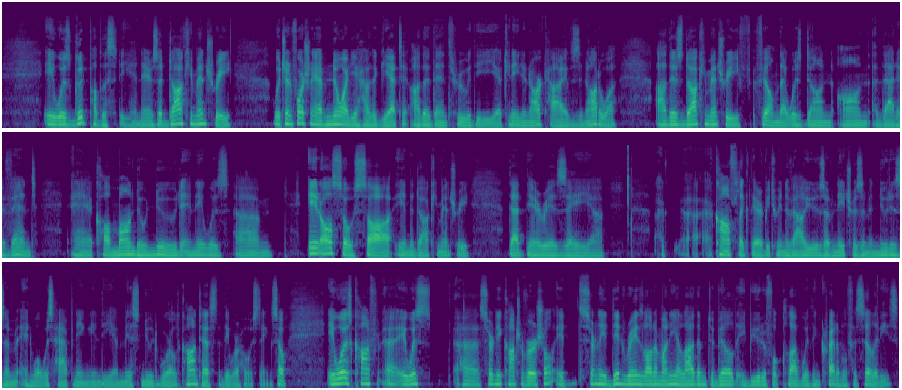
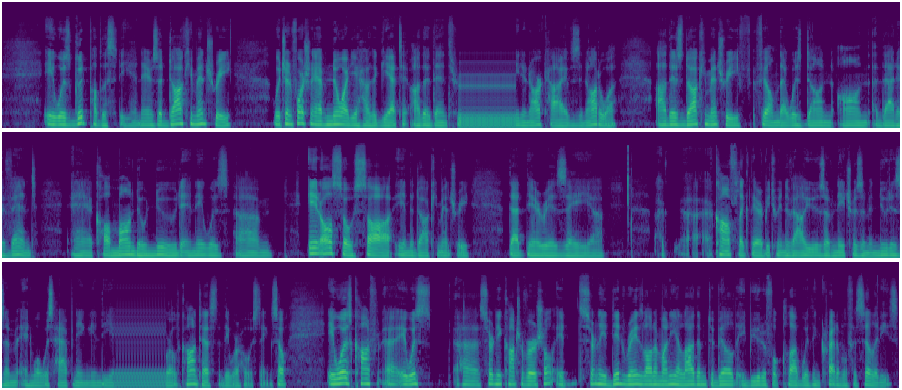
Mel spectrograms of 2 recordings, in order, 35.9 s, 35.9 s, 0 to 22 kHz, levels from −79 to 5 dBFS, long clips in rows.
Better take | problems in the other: first | audio freezing; at 6 s for 0.5 s and at 25 s for 0.5 s

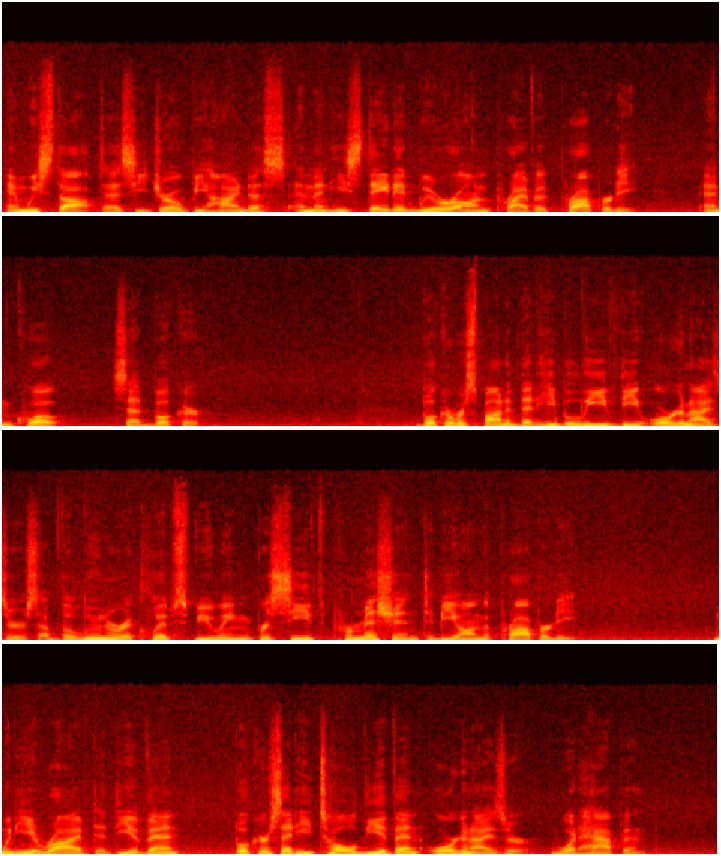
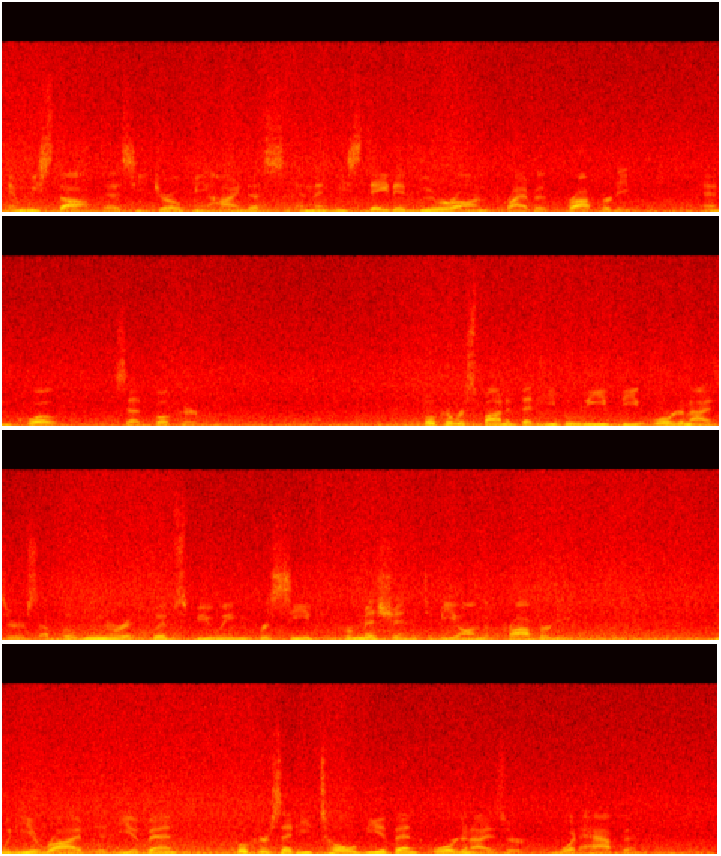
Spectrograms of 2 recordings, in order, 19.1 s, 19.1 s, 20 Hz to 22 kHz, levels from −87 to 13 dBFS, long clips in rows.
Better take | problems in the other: first | hiss; loud; throughout; 5 dB below the speech; faint in the first

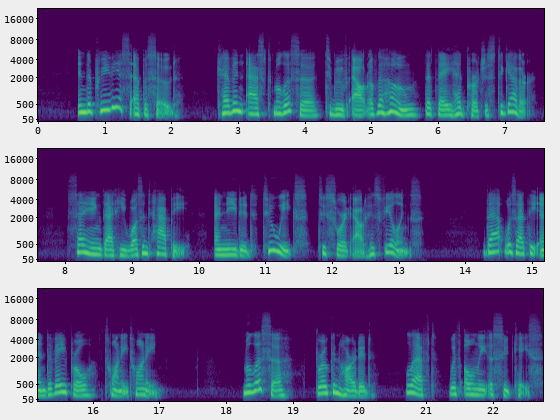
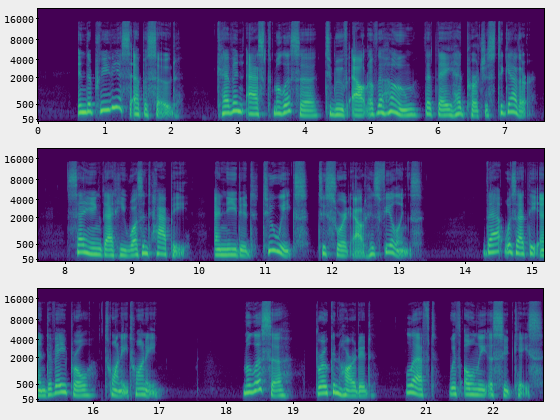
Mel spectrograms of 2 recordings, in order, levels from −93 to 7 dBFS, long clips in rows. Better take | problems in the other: second | muffled; slightly; fading above 3.5 kHz

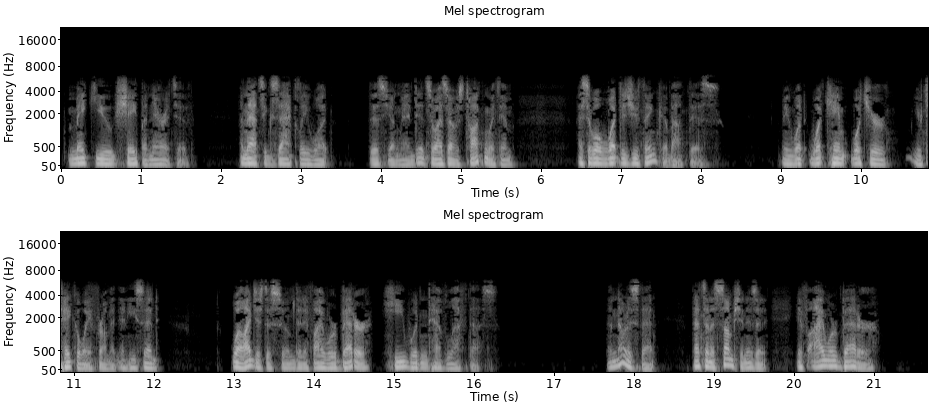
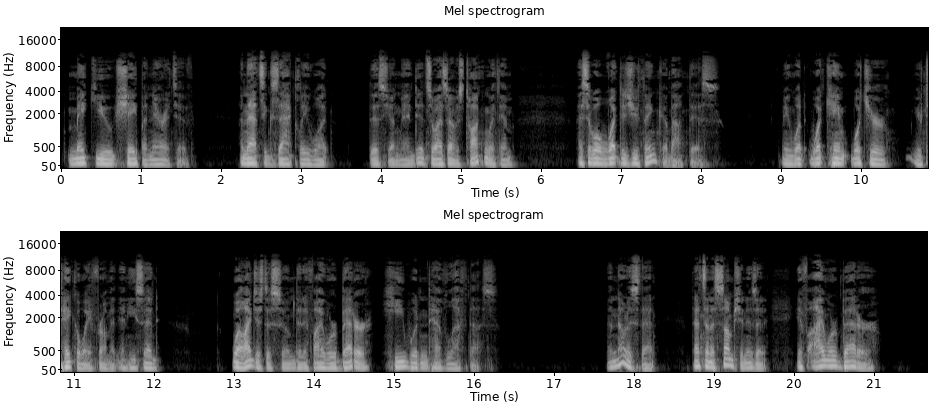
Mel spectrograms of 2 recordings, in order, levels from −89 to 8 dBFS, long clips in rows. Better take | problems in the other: second | garbled, watery; badly; nothing above 5 kHz; slightly in the second

